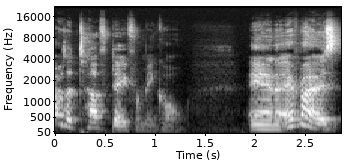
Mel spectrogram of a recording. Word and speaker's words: Mecole: but it that was a tough day for mikole and everybody it's not mle it's mikole and like for as much grief as I get for pronunciation I mean people I mean it's Mico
